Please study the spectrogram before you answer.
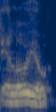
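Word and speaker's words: El Hoyo: yeah exactly thank you what's the proper Spanish pronunciation El oil my Spanish is not that great eloyo so it's a Silent Age yeah like in hola yes okay I mean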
